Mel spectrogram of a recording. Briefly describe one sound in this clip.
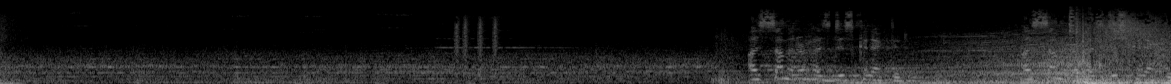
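Fantasy game battle effects whoosh and crackle.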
